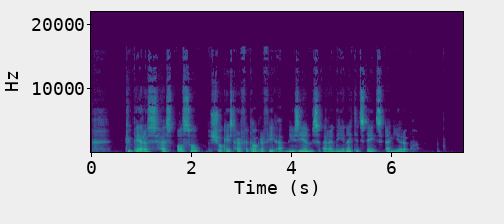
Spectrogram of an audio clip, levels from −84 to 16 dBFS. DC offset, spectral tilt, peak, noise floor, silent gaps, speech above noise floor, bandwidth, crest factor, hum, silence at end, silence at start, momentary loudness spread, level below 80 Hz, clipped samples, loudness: under 0.1%; -4.5 dB/octave; -10 dBFS; -59 dBFS; none; 32 dB; 16.5 kHz; 20 dB; none; 1.1 s; 0 s; 8 LU; -62 dBFS; under 0.1%; -27 LUFS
